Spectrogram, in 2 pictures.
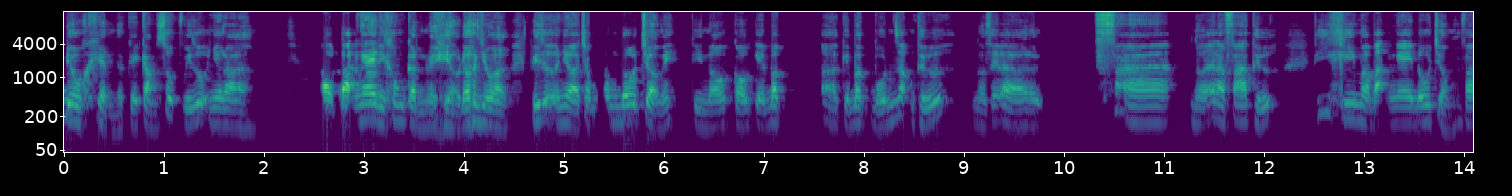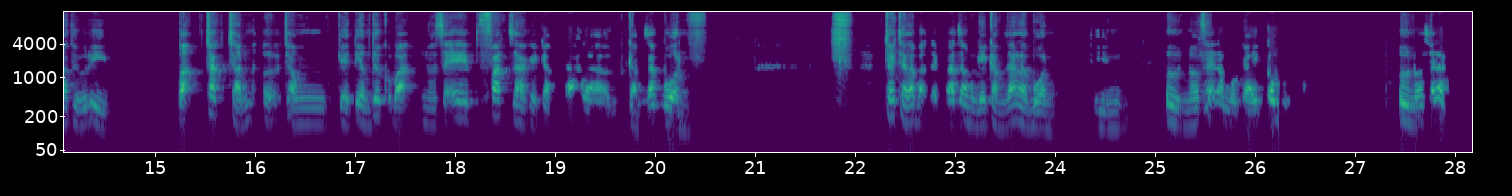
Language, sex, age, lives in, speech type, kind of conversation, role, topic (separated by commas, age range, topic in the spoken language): Vietnamese, male, 20-24, Vietnam, conversation, podcast, guest, Bạn nghĩ âm nhạc kết nối mọi người với nhau như thế nào?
